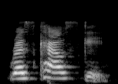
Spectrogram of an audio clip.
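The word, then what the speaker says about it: Raskowski: trouble saying my name just remember rus cow razkowski i'm so excited to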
